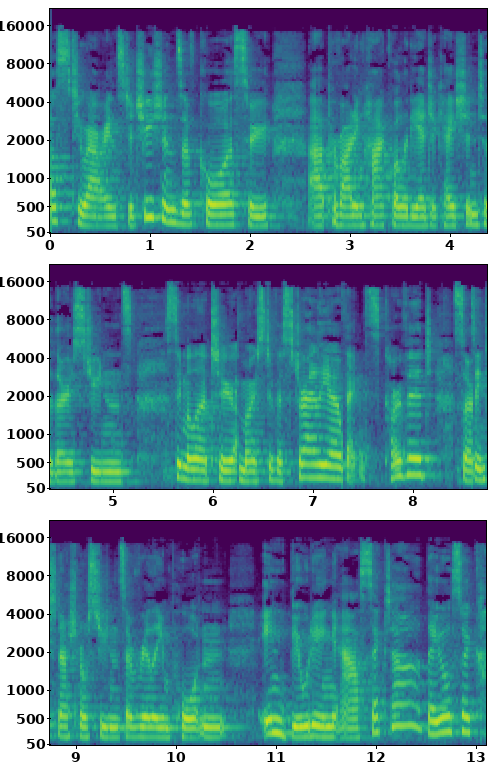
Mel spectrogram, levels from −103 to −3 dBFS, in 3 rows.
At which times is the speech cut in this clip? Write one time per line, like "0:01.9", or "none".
0:06.2
0:07.3
0:08.6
